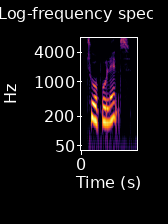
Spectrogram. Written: turbulens

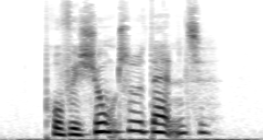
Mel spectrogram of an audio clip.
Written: professionsuddannelse

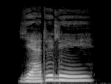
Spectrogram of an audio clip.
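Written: hjertelæge

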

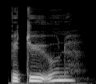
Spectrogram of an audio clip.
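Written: bedøvende

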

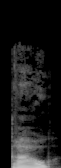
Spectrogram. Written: drager

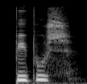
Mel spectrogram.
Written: BYBUSSER

